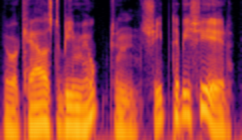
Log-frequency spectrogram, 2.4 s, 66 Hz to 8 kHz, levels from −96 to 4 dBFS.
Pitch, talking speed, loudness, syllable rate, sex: 110 Hz, 275 wpm, -18 LUFS, 6.4 syllables/s, male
